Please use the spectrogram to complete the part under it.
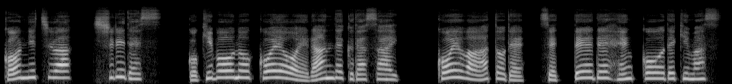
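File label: Japanese, Japan; iOS Sounds; oren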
